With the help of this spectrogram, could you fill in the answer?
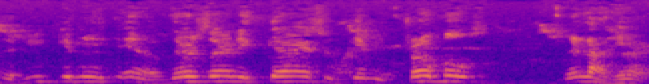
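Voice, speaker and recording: Noticeable background noise runs under a high-pitched man talking fairly quickly. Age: 70s. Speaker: motorcycle club vice president. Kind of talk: interview. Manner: halting.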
